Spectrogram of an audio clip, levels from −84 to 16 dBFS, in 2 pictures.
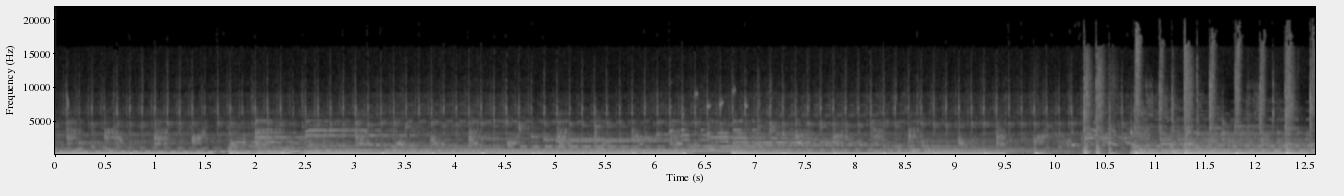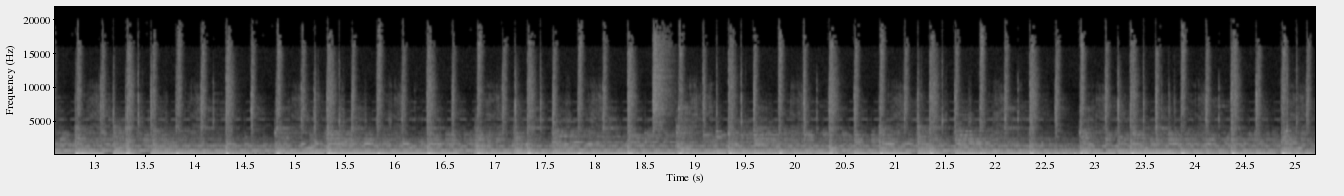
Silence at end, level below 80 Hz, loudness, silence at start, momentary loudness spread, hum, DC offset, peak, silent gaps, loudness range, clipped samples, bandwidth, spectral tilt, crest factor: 0 s; -32 dBFS; -22 LUFS; 0 s; 4 LU; none; under 0.1%; -4 dBFS; none; 1 LU; under 0.1%; over 20 kHz; -6 dB/octave; 18 dB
